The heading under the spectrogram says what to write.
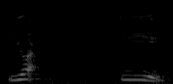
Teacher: Hukum tajwid mad thobi'i. Karena ta fathah bertemu ya sukun. Cara bacanya dipanjangkan dua harakat.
